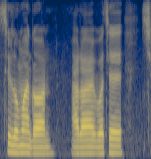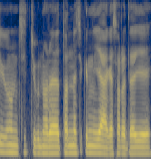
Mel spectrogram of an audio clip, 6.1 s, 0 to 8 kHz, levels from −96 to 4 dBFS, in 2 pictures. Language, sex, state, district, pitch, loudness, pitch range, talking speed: Chakma, female, Tripura, Dhalai, 125 Hz, -16 LUFS, 120-135 Hz, 140 wpm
